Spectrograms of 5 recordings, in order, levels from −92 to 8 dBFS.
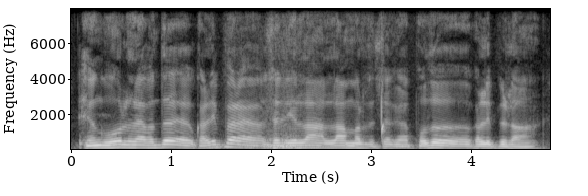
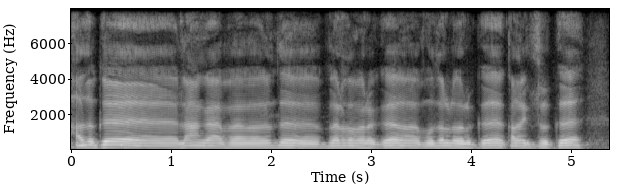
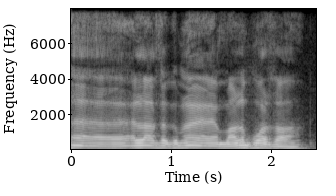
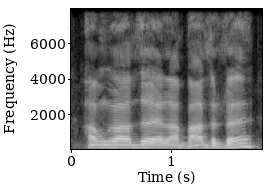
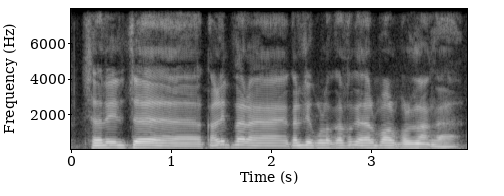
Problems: none marked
